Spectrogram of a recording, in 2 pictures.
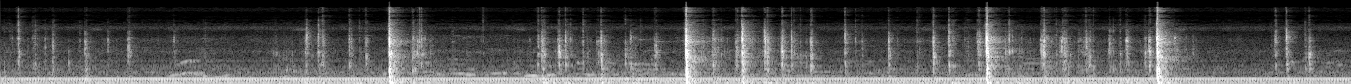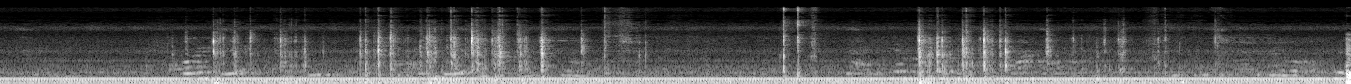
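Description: Irregular bursts of crisp clicks from typing text into PowerPoint on a computer keyboard, a steady low hum beneath, with occasional sharper key strikes spaced through the passage.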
